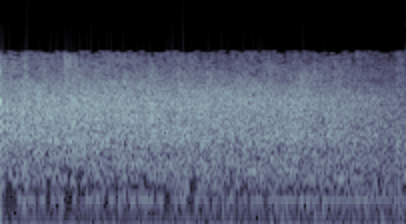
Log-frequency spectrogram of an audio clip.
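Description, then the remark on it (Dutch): An audience claps steadily during a church service to welcome a new member, a dense, continuous wash of applause that holds strong and then slowly tapers off toward the end, with no talking. “Dus een applaus.”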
